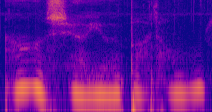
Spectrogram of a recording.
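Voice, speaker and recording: Breathy whispering woman, dark and low. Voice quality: soft whisper throughout. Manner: giggly, rambling, playful asides. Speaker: ASMR livestreamer. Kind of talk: whispered ASMR chat while drawing.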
